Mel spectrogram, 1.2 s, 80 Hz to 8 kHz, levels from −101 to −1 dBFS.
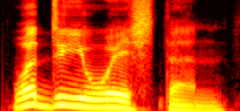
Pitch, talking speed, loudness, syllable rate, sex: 135 Hz, 250 wpm, -16 LUFS, 4.7 syllables/s, male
